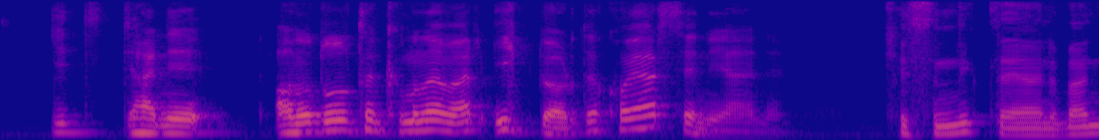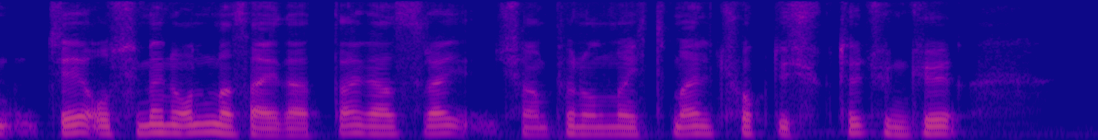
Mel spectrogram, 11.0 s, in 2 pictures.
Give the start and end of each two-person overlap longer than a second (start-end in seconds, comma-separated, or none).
none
